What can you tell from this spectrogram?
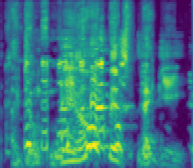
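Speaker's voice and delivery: high frog puppet voice; Kermit voice. Retold or imitated. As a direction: Kermit as Clark Griswold. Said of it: "then I did this impression".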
